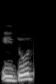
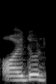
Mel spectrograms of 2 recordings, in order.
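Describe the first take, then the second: First: The name is said with a French pronunciation. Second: The name is said with an English pronunciation. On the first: "تلفظ فرانسویشه" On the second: "تلفظ انگلیسیشه"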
